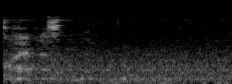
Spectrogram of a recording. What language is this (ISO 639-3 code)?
pus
